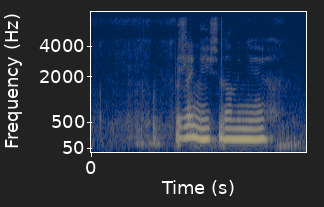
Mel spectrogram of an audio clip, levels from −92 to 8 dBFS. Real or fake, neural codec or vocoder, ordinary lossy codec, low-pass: fake; codec, 16 kHz, 2 kbps, FreqCodec, larger model; MP3, 64 kbps; 7.2 kHz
